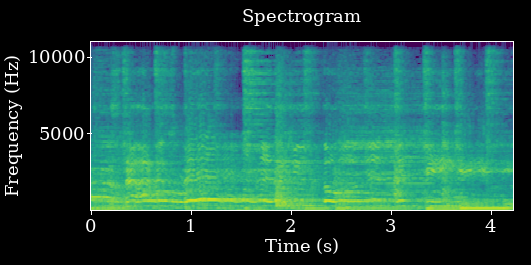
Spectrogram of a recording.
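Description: A live soul band playing, with a woman singing the lead melody over electric bass and drums.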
